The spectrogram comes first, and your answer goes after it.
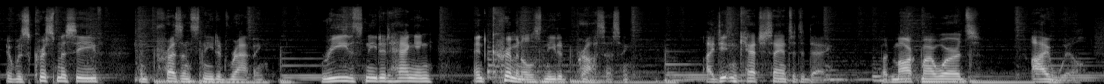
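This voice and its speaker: A man playing a determined, hard-boiled police detective in a noir radio drama, narrating and speaking in a terse, deadpan way. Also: medium pitch, unhurried, natural voice. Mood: grim, determined. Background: music.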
